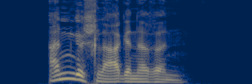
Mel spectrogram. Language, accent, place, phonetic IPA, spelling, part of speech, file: German, Germany, Berlin, [ˈanɡəˌʃlaːɡənəʁən], angeschlageneren, adjective, De-angeschlageneren.ogg
- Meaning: inflection of angeschlagen: 1. strong genitive masculine/neuter singular comparative degree 2. weak/mixed genitive/dative all-gender singular comparative degree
